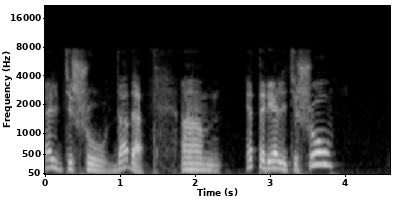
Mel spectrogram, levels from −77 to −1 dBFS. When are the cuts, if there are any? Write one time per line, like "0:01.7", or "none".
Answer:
none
